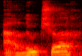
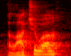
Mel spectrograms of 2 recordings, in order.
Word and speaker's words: Alachua: I remember when I used to go watch Michael Singer um at his place in uh Alucha Alawatcha. I always say that name wrong. Alachua, Florida. I think that's right.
